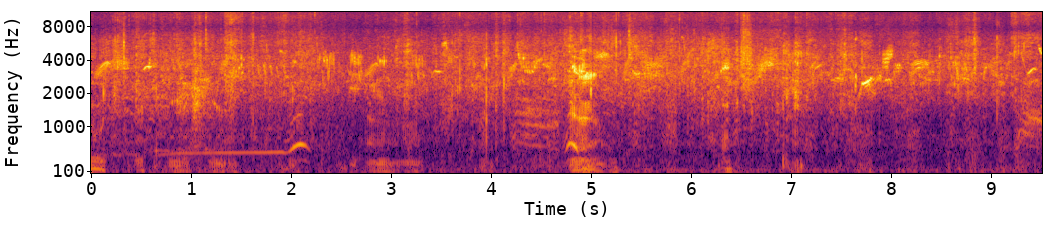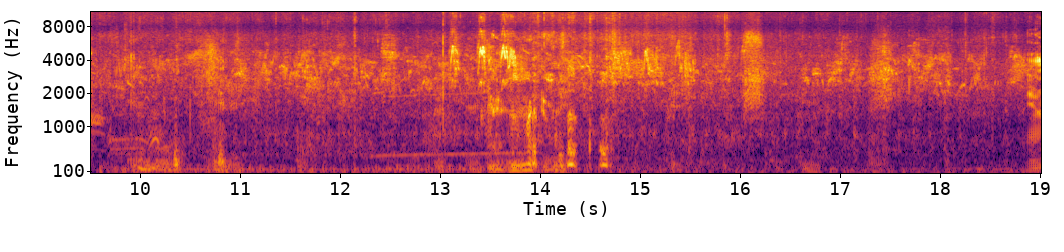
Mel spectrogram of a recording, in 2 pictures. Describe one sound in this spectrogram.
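Pigs rustle through dry grass and litter.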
